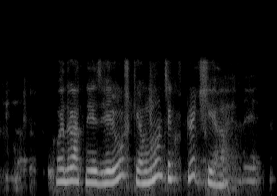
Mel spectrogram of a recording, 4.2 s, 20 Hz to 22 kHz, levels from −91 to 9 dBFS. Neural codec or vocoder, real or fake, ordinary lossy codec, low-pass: codec, 16 kHz, 2 kbps, FreqCodec, larger model; fake; Opus, 16 kbps; 7.2 kHz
